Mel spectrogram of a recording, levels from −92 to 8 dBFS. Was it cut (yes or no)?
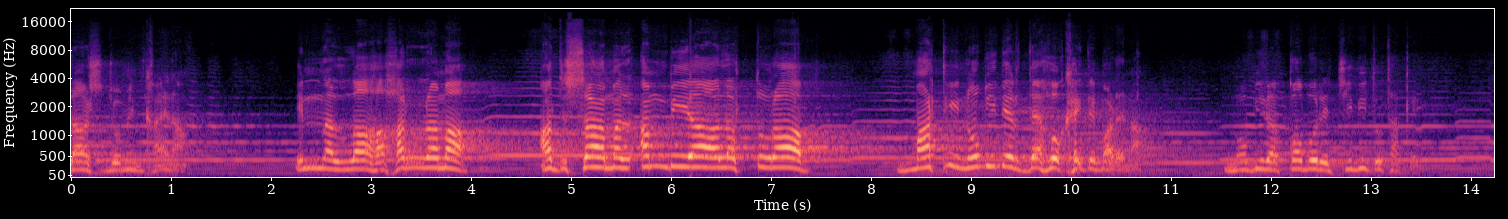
no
